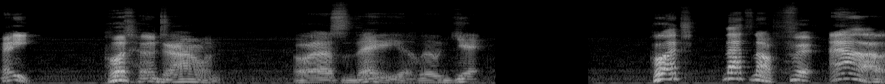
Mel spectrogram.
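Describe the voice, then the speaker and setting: Using a raspy, put-on character voice at a fairly high pitch, a man speaks at a very slow pace with long, frequent pauses. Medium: voice reel. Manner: upbeat, excitable.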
